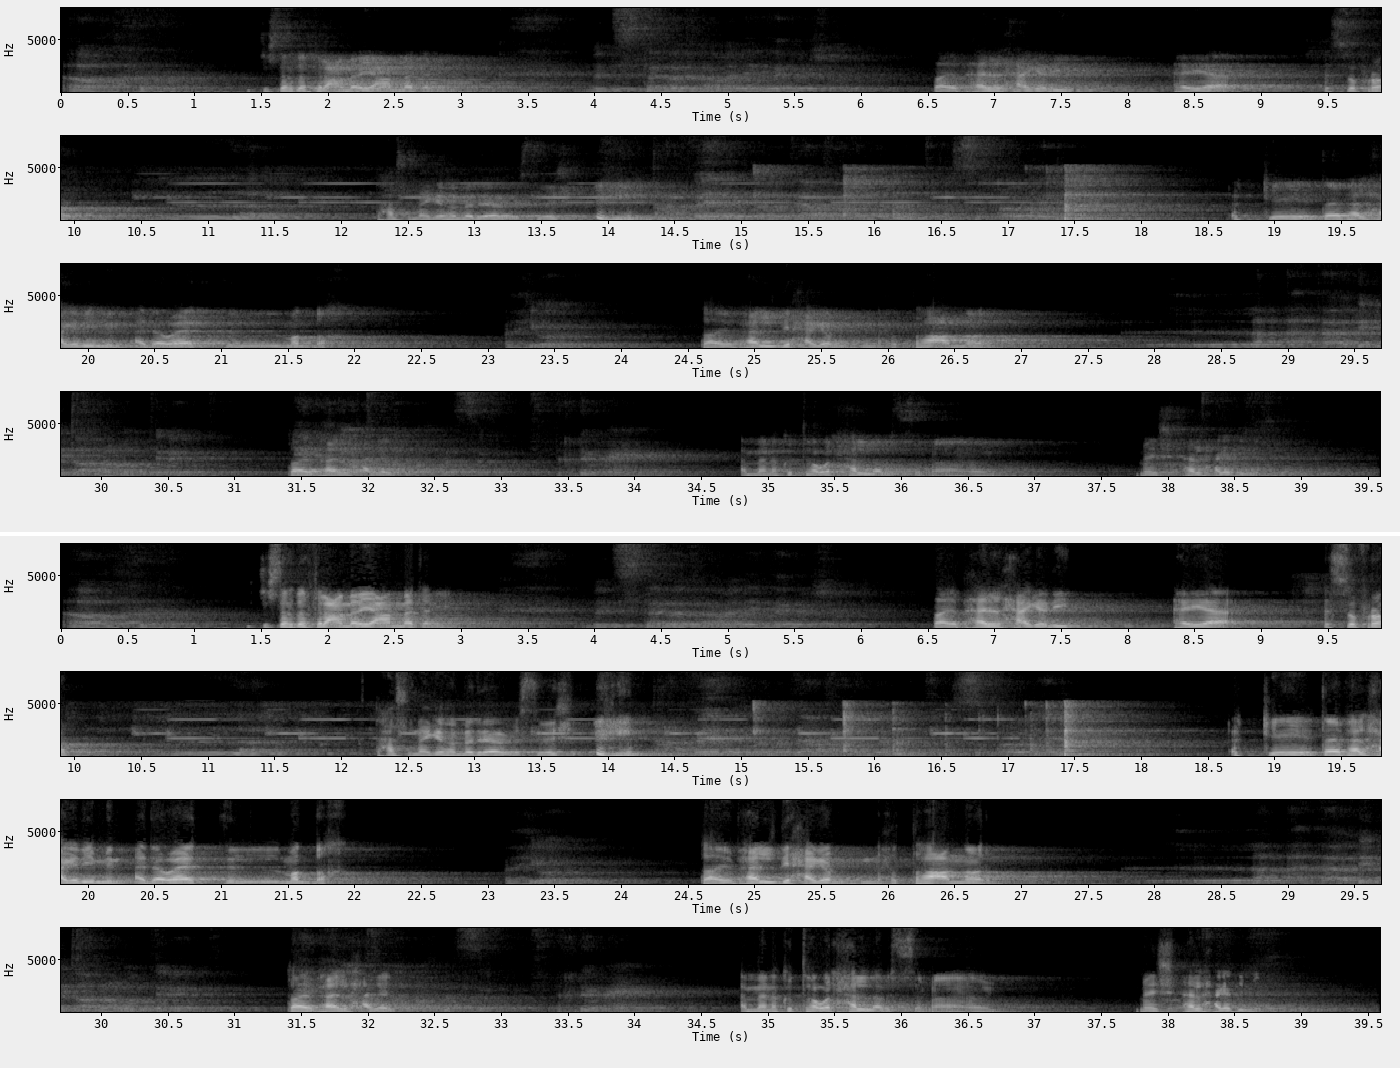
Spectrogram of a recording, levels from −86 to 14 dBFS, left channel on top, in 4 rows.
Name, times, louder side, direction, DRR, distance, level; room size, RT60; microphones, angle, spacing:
voice 1, 0.0-1.0 3.3-5.9 10.5-11.6 13.7-17.4 23.1-23.6 27.9-30.7 31.4-32.9 33.2-34.0 37.8-38.1 38.4-38.8, equal, 15° left, -8 dB, 1.9 m, -42 dB
voice 2, 1.5-3.0 6.5-7.6 8.3-8.9 9.5-10.0 12.3-14.2 18.7-21.9 24.6-26.9 31.4-32.2 34.8-36.7 37.8-38.7, right 5 dB, 50° right, 13 dB, 0.3 m, -22 dB
Doorbell, 9.2-18.3, right 4 dB, 70° right, 0.8 m, -41 dB
18.0 x 12.0 x 3.5 m, 2.7 s
head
